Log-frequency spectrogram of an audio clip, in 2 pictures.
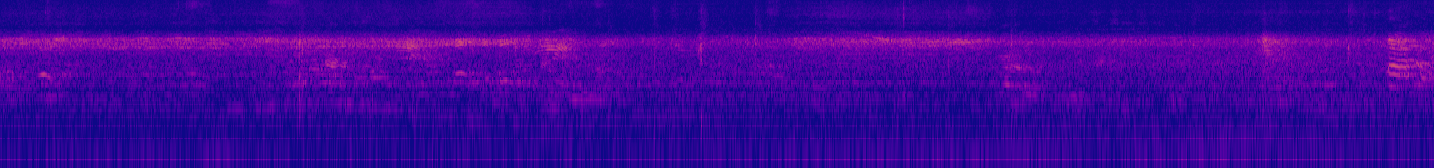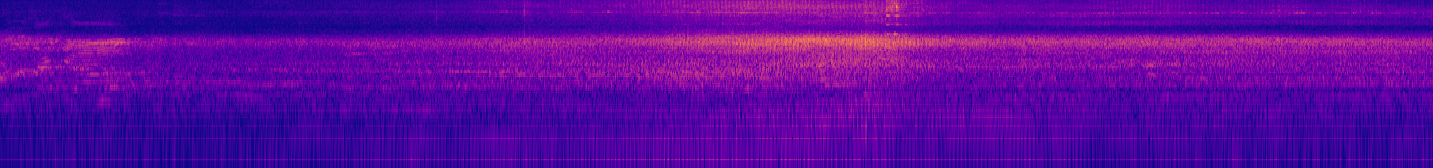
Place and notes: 坂里國民小學, Beigan Township - Small village
next to the school, Traffic Sound, Small village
